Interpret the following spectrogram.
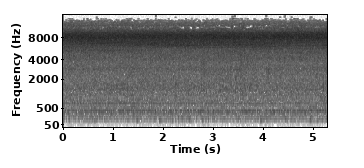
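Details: Japanese honey bees doing continuous fanning behaviour in hot weather, giving an unbroken low buzzing drone with stacked tones, joined by a steady sharp hiss high above.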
